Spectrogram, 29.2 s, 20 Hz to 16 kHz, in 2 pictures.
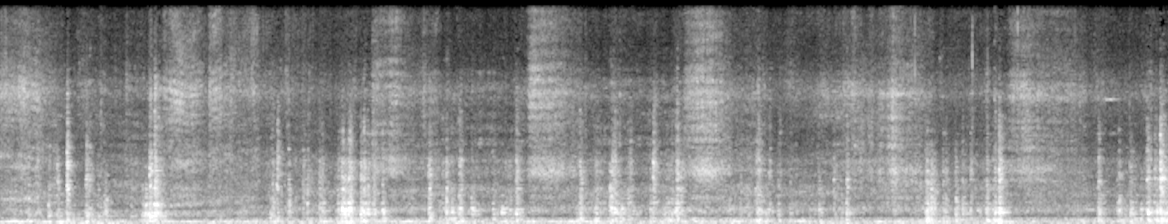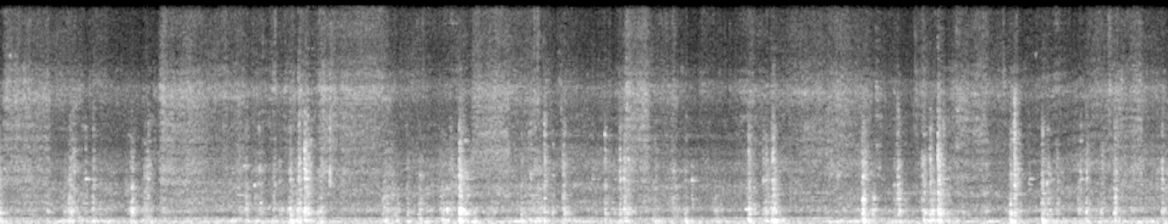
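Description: SANY SY215C crawler excavator's diesel engine running steadily under load, with irregular sharp cracks, snaps and knocks as its bucket pushes over and breaks up oil palm trunks and fronds.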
